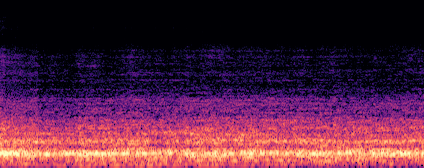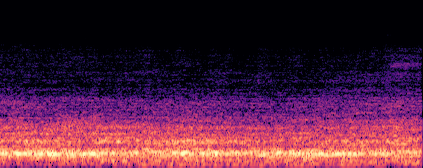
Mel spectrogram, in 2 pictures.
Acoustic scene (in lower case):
subway train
